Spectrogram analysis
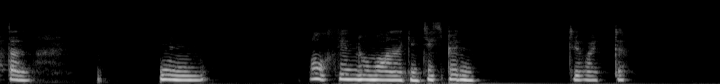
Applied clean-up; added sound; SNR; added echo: neural mask model DeepFilterNet 3.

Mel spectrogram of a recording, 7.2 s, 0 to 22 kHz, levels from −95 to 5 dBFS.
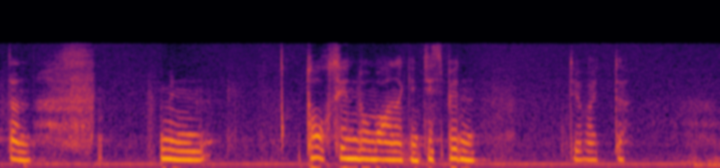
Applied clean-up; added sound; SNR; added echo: none; none; none; none.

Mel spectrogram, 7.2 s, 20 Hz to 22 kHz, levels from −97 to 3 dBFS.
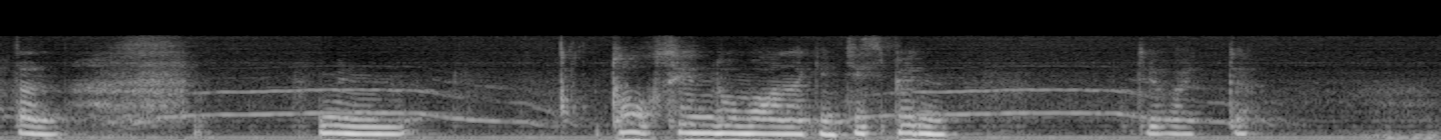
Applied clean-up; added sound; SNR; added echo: none; Dog; 18 dB; reverberation time 0.4 s.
